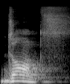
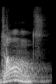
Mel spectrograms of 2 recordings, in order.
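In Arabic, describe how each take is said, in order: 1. التاء اللي في الآخر بعدها س قوية. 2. التاء اللي في الآخر عادية ومفيهاش صفير. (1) "بيبالغوا قوي في السين اللي في الاخر" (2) "كلمة زي don't"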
